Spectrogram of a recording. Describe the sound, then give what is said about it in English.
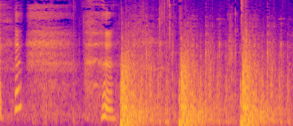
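Three loud, heavy knocks on a solid wooden door set in a sturdy stone wall on a rocky peak, evenly spaced, each a dull thud with a short ringing decay, preceded by a couple of brief high-pitched vocal chirps. “Well, I suppose we should knock.”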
